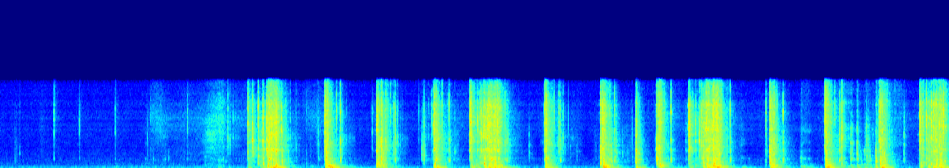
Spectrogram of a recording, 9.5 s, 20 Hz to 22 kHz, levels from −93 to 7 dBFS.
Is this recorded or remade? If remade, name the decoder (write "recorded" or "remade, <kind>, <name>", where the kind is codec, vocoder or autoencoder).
remade, autoencoder, DAC-VAE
